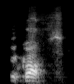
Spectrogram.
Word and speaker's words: Pokrovsk: Pokrovsk.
